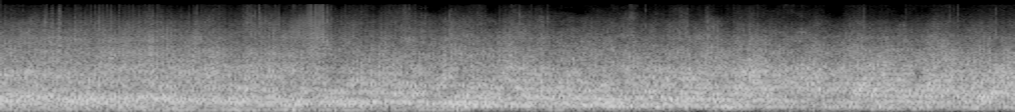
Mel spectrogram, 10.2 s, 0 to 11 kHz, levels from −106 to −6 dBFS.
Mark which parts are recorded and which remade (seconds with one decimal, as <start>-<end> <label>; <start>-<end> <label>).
0.0-0.4 remade; 0.4-2.0 recorded; 2.0-2.7 remade; 2.7-3.3 recorded; 3.3-10.2 remade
